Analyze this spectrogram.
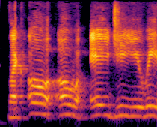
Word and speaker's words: ague: giving you things a-g-u-e that should rhyme with plague right yeah nope it's agu this is my favorite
